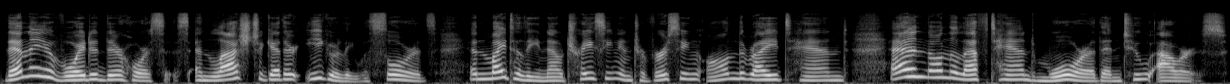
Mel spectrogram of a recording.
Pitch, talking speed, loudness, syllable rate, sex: 220 Hz, 145 wpm, -18 LUFS, 3.7 syllables/s, female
